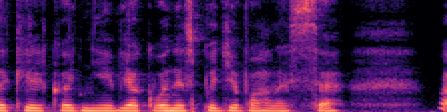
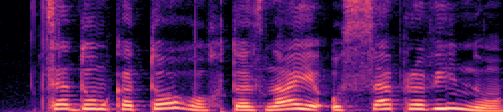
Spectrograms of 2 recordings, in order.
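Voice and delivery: serious, insistent, earnest, pitched up; 7 semitones higher than usual. Cousin Sofia objects to Susan's mocking reply, seriously. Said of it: "серйозно заперечувала кузина Софія".

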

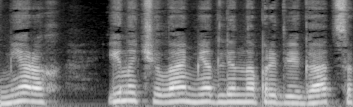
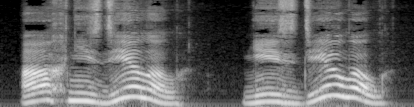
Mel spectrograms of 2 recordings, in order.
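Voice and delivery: slow, indignant, aggrieved outcry; 2 semitones higher than usual. Discontented villagers close in on a man who says he did no harm, yelling. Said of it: "завопили на него со всех сторон".

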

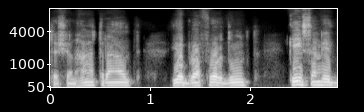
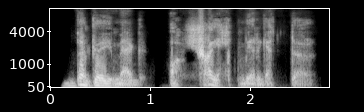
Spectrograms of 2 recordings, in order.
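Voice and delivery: groaned out slowly in a rough whisper; 4 semitones lower, 4 dB quieter than usual. Narrator reads a slave gladiator speaking to his opponent mid-fight: groaning in a rough voice. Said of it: "Nyögte érdes hangon a rabszolga".

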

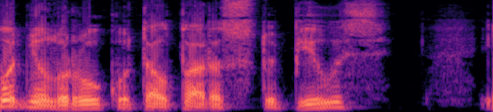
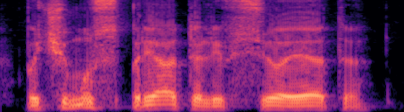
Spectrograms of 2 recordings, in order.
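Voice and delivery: plain

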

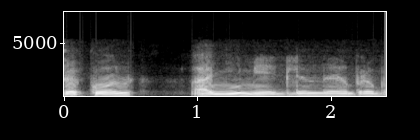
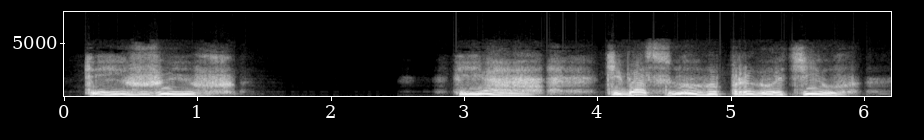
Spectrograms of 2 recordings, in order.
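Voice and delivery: quavering, trembling, very high-pitched voice; 11 semitones higher than usual. Narrator reading a tale, Kosoy startled to hear the rabbit: trembling voice. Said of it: "сказал он дрожащим голосом".

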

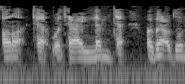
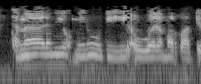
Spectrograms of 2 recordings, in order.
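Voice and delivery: plain

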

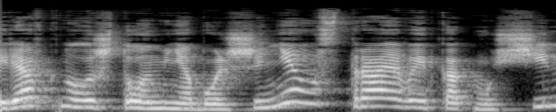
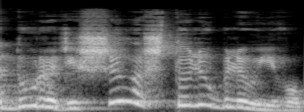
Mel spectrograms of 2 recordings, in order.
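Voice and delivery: ordinary delivery

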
